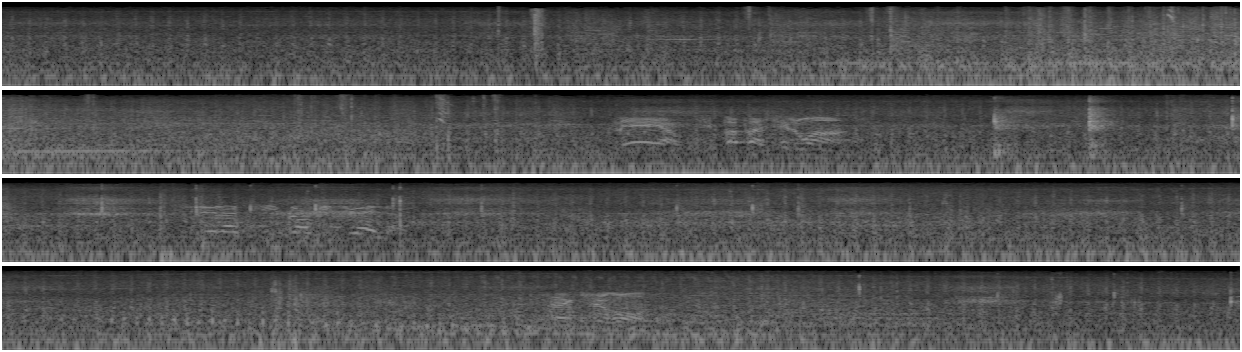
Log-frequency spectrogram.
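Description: Helicopter rotors thump steadily close by.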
